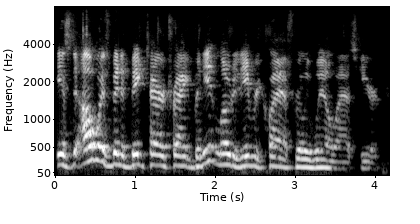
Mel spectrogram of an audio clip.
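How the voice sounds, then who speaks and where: A man's voice: on the high side, expressive, normal speed. A man hosting a casual motorsport interview in a chatty, folksy way. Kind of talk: casual interview, truck and tractor pull talk. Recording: dull lo-fi audio with noise and clicks.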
